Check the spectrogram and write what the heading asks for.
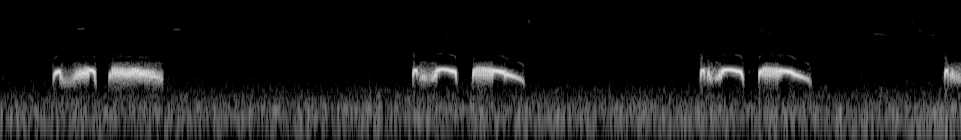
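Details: Spotted dove, 'banggo bocor' style voice from Cirebon Utara, West Java, used as a lure to make other spotted doves call: hooked double note then a longer falling coo, the phrase repeated about every three seconds, quiet background.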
